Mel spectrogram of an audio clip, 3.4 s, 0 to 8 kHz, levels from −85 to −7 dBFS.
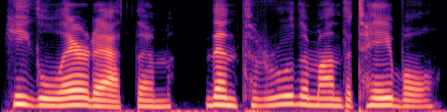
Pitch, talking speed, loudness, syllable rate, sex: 180 Hz, 180 wpm, -19 LUFS, 4.0 syllables/s, female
